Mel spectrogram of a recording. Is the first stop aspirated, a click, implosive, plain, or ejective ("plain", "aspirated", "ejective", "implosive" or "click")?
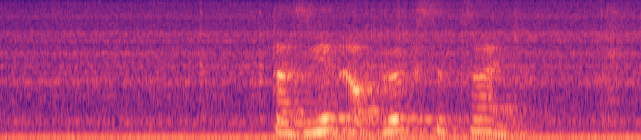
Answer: plain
